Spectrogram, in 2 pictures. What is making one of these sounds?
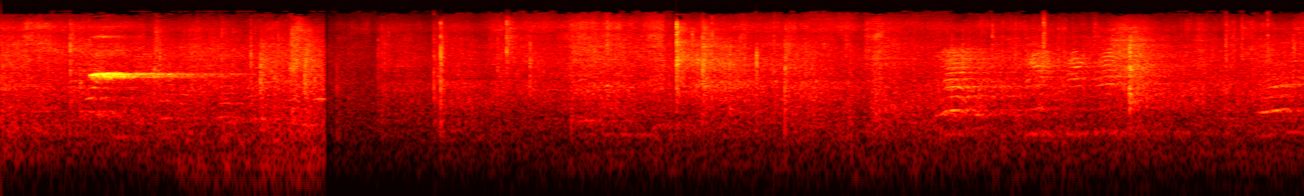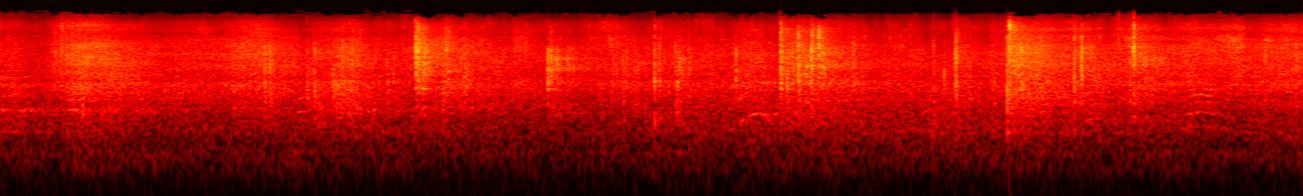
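Ice skates scrape and carve across an ice rink.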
